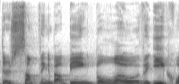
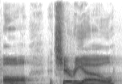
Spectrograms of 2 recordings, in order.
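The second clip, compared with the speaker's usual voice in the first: drawn-out, higher mock English accent; classy English accent; 5 semitones higher, much slower than usual. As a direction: put on a classy English "cheerio". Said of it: "to a classy English accent".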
